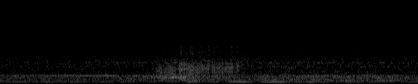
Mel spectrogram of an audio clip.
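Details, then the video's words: Dreaming in her sleep, cat Mia lets out a single hoarse snore of about one second, framed by quiet breathing and a steady low hum. "Snoring cat"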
